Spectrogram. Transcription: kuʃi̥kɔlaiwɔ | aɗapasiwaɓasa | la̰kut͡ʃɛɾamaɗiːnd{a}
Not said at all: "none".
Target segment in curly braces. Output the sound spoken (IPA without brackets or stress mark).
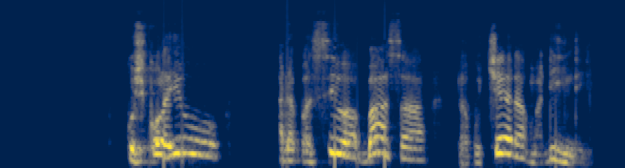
i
